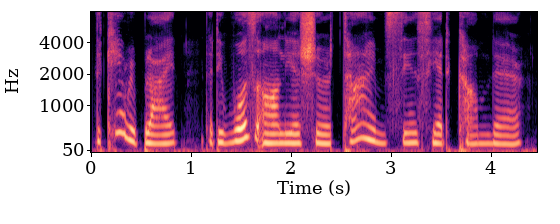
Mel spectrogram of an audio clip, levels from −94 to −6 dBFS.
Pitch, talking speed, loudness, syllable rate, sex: 220 Hz, 200 wpm, -20 LUFS, 4.9 syllables/s, female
